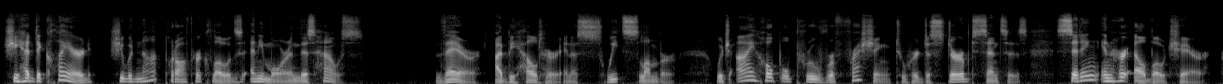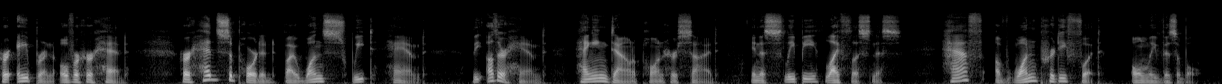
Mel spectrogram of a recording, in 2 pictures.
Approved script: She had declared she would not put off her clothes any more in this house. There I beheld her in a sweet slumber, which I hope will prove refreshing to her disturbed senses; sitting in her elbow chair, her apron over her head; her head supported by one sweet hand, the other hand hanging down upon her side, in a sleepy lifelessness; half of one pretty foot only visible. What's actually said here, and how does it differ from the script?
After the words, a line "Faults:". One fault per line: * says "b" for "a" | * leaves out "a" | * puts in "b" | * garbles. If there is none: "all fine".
She had declared she would not put off her clothes any more in this house. There I beheld her in a sweet slumber, which I hope will prove refreshing to her disturbed senses; sitting in her elbow chair, her apron over her head; her head supported by one sweet hand, the other hand hanging down upon her side, in a sleepy lifelessness; half of one pretty foot only visible.
Faults:
all fine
